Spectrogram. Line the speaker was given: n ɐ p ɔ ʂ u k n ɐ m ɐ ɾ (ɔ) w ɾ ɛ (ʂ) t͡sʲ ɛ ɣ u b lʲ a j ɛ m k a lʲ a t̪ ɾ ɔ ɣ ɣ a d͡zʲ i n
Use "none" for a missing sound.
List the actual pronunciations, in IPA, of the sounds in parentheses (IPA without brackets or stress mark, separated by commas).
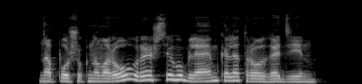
ɔ, ʂ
